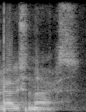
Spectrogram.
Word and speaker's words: Ruijsenaars: How do I say your last name? It's Ruijsenaars. Probably only one person in the room who can pronounce that.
